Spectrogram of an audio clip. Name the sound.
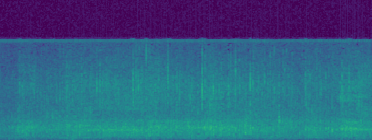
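hand clapping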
